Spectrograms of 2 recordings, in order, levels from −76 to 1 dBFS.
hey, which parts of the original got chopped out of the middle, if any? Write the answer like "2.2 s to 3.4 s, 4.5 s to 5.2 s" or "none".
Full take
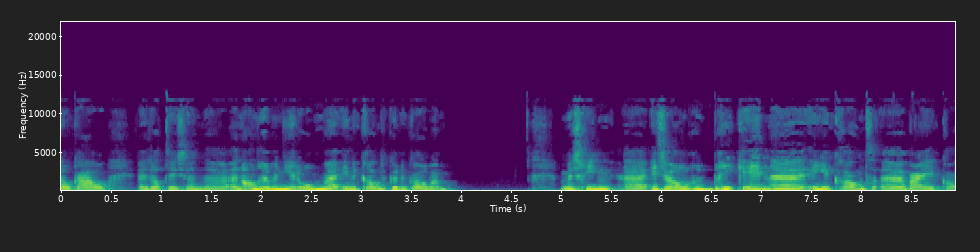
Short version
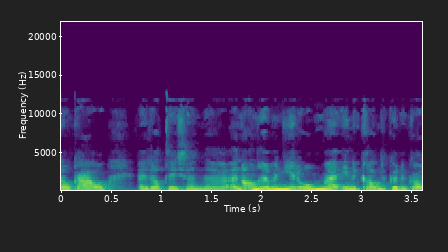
none

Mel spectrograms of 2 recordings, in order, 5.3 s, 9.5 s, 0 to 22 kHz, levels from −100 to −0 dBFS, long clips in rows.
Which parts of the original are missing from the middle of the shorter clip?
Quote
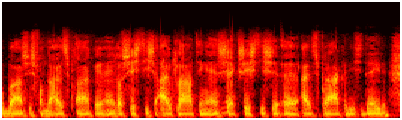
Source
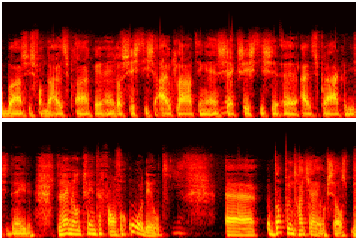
none

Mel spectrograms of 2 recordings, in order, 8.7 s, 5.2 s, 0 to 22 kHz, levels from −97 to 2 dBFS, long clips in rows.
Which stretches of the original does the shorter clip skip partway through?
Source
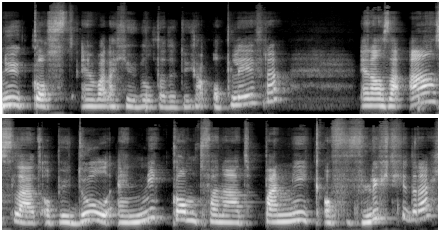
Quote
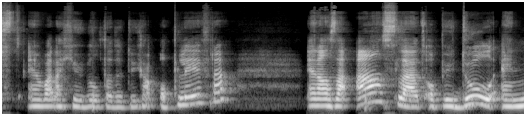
none

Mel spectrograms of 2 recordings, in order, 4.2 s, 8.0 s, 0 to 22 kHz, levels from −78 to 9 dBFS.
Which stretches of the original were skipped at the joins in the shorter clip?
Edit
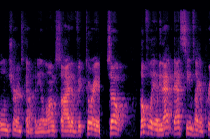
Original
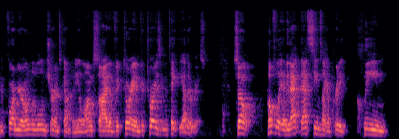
2.7 s to 4.5 s

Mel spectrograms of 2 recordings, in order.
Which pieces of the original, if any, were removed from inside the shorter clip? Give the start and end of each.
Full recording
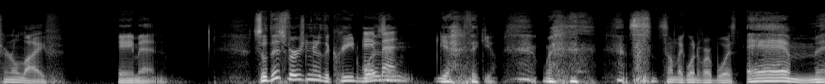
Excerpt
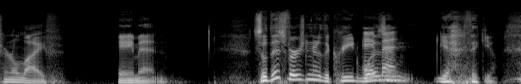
none

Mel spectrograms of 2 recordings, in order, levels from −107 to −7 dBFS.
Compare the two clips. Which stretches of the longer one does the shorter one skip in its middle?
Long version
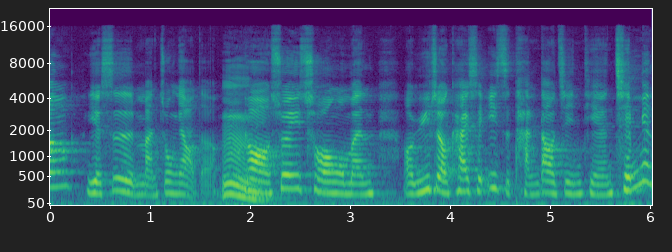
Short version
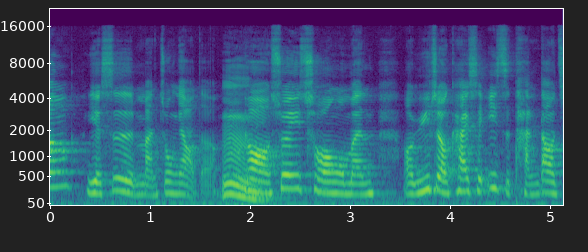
none

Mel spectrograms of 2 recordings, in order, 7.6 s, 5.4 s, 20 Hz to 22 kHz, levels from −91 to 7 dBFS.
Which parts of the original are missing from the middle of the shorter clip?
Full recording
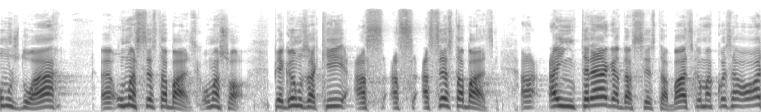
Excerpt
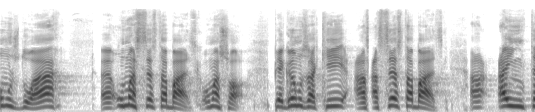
3.7 s to 4.2 s

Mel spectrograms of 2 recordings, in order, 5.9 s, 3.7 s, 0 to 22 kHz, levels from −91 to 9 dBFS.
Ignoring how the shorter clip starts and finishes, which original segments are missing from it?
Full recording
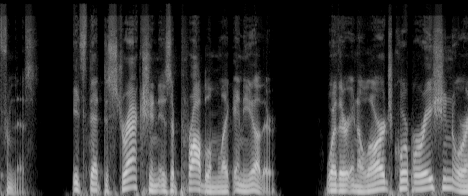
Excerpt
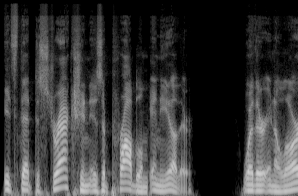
2.7 s to 2.9 s

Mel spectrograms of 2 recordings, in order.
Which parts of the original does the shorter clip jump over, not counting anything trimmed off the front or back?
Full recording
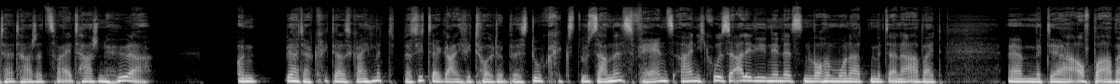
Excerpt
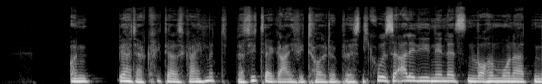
5.3 s to 7.0 s

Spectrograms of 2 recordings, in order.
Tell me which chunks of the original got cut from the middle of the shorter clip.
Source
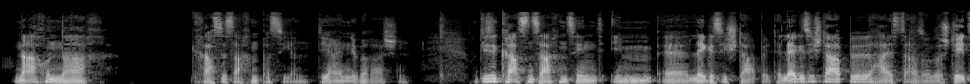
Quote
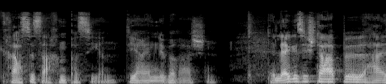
4.6 s to 7.7 s

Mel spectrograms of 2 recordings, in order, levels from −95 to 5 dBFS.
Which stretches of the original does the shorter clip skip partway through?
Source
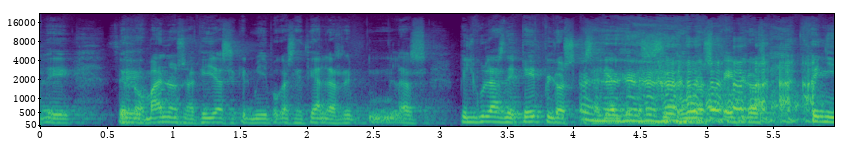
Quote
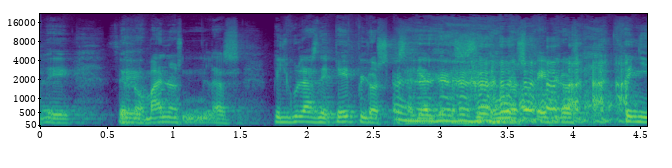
1.0 s to 2.4 s

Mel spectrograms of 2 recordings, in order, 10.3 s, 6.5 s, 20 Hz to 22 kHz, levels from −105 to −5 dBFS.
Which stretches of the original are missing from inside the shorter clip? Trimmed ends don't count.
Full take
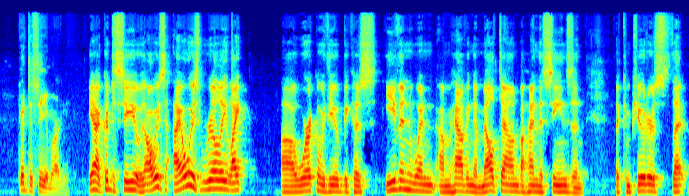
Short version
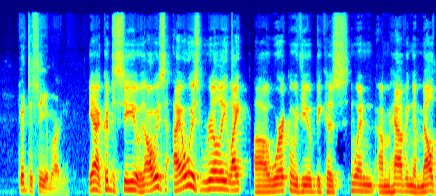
3.8 s to 4.2 s, 5.7 s to 6.2 s

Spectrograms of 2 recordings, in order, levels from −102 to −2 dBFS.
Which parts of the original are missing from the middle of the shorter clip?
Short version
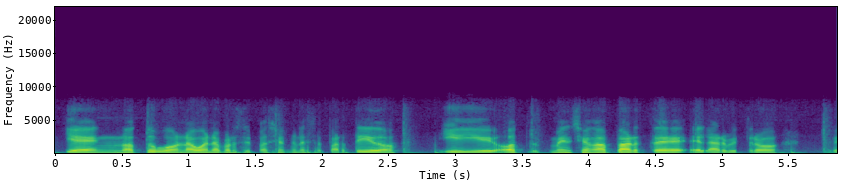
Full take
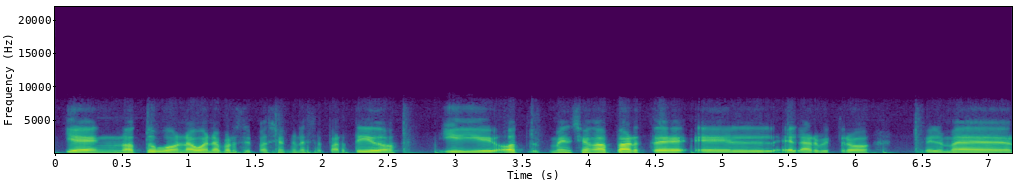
4.7 s to 5.4 s

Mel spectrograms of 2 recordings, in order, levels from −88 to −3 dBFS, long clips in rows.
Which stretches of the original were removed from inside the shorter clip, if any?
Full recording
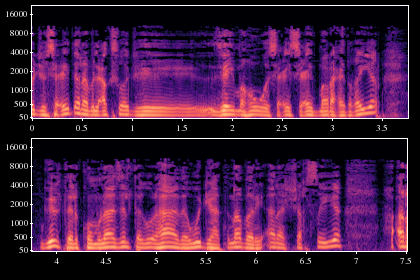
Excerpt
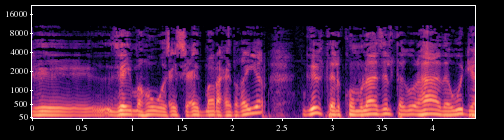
2.4 s to 2.5 s

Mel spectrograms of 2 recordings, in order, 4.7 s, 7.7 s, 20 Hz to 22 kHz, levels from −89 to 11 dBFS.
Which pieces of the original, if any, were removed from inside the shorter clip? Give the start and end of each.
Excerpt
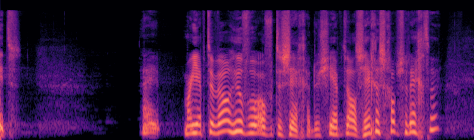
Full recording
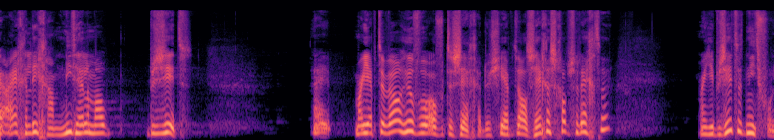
none

